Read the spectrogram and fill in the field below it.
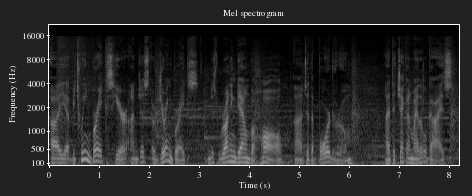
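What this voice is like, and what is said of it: Slightly out of breath. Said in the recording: “I'm a little out of breath.”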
